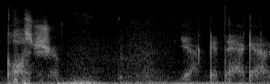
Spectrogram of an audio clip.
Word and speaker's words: Gloucestershire: But it's pronounced Gloucestershire.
